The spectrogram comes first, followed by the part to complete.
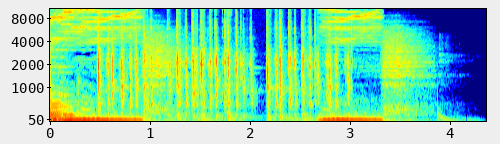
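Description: Rapid computer-keyboard typing sound effect: two quick runs of clicks with a short break between them, over two deep bass hits. It fades out near the end.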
